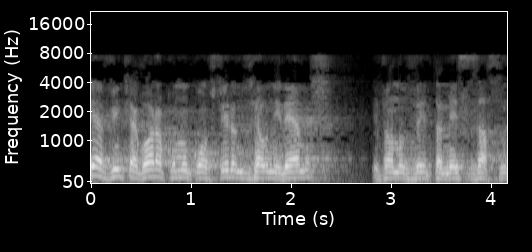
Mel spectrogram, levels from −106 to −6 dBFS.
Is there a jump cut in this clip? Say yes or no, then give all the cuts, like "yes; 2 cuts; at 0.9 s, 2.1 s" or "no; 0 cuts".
no; 0 cuts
